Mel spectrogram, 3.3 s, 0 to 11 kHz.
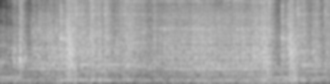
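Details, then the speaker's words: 1979 Aristocrat Esprit 4-reel slot machine, hopper designed for 10-cent coins, larger coins sometimes catching in the tray: quick bursts of bright metallic clinks as coins rattle out; normal hopper payout. "And I think when it comes out and when it flies out, some of them get caught down the tray here, down the bottom there, in the tray, some of them gets caught when it does a payout, you know."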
